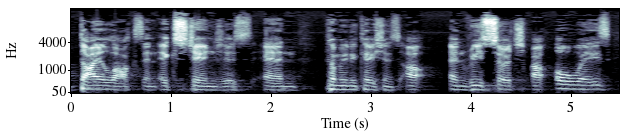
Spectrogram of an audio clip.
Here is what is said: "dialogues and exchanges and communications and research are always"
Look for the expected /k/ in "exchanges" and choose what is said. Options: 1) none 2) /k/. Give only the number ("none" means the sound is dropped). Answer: 2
